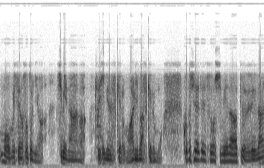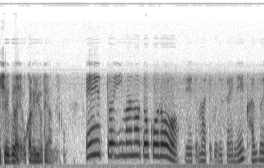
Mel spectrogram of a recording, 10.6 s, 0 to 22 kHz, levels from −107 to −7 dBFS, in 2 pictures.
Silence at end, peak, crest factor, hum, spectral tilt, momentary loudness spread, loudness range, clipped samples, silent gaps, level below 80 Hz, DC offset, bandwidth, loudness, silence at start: 0 s; -14 dBFS; 16 dB; none; -7.5 dB/octave; 13 LU; 3 LU; under 0.1%; none; -62 dBFS; under 0.1%; over 20 kHz; -28 LUFS; 0 s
